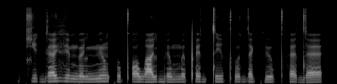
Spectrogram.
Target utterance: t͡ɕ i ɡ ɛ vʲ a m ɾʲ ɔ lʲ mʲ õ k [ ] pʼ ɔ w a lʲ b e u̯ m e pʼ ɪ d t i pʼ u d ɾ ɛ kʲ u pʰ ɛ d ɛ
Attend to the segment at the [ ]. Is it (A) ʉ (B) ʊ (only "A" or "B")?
B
